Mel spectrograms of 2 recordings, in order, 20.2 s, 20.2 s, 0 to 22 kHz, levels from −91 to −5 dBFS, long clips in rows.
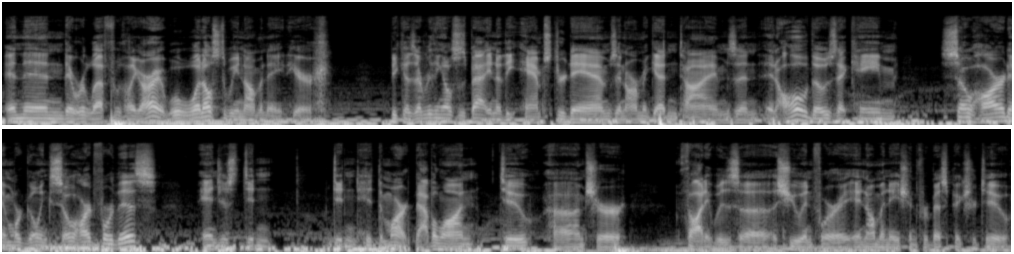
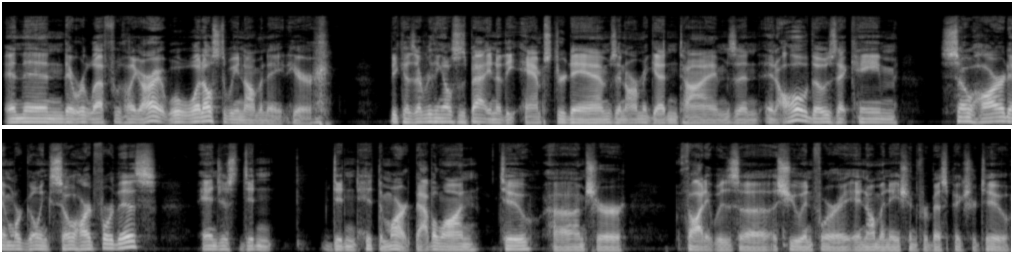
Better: second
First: low rumble; noticeable; throughout; 15 dB below the speech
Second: none

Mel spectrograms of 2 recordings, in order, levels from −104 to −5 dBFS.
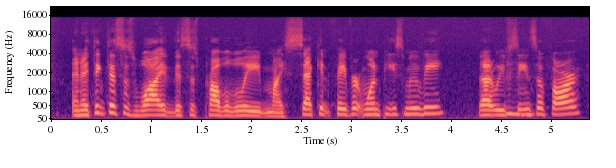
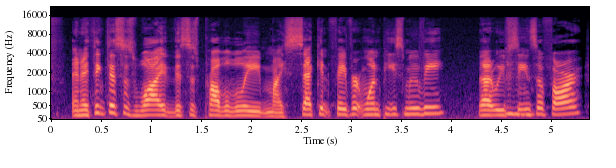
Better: second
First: hiss; faint; throughout; 25 dB below the speech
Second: none

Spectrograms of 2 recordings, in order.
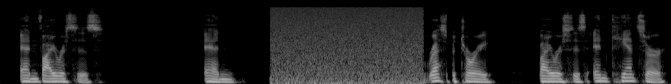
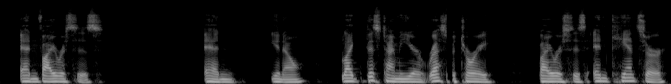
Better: second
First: audio cutting out; filled with static; at 2.5 s for 1.5 s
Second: none

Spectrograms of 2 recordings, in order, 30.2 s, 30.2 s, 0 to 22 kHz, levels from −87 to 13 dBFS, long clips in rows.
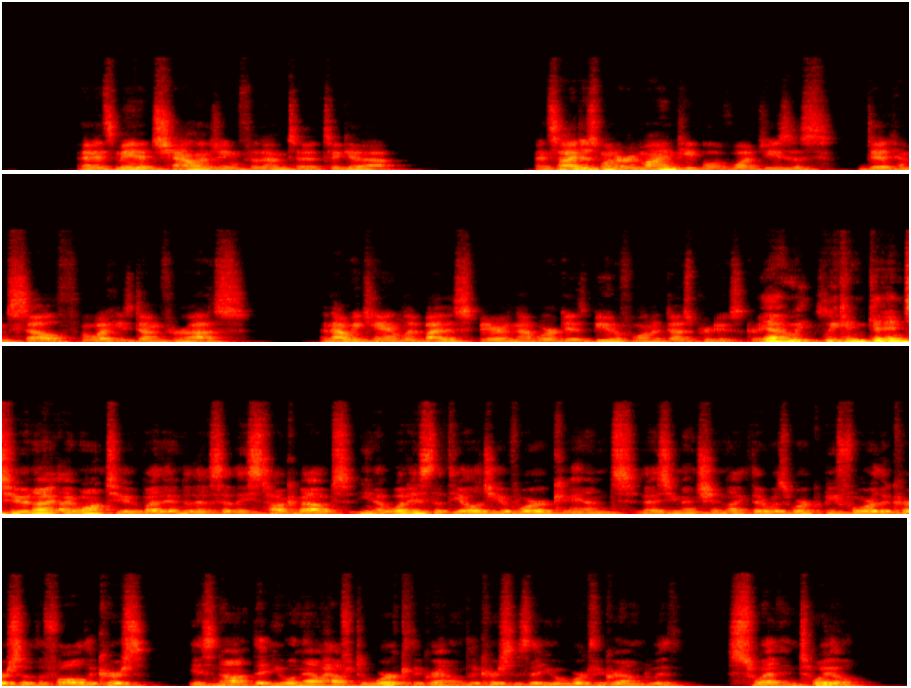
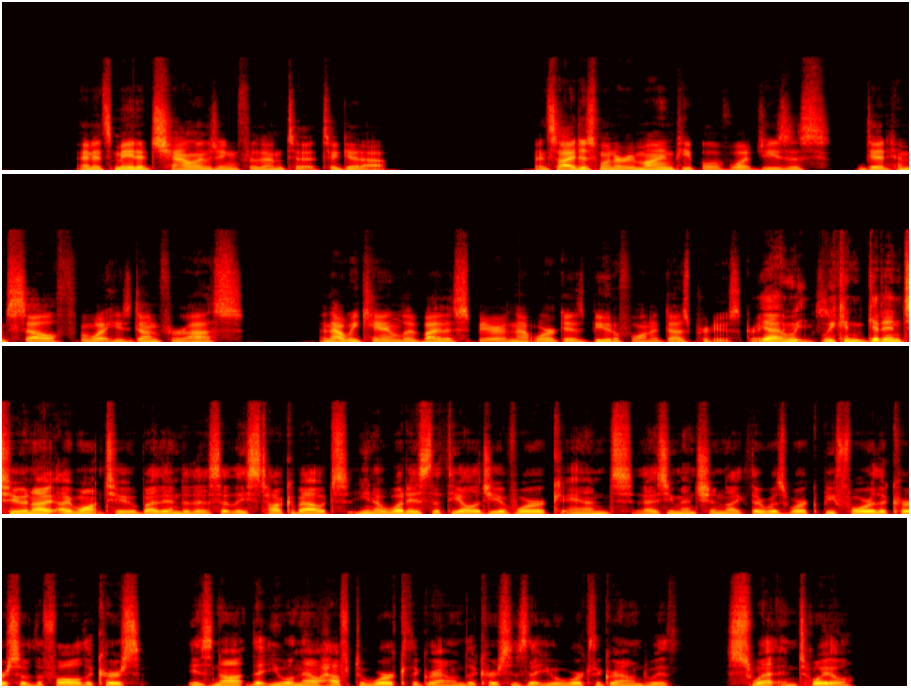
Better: second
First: off-mic speech; far // room echo; slight; dies away in 0.3 s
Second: none

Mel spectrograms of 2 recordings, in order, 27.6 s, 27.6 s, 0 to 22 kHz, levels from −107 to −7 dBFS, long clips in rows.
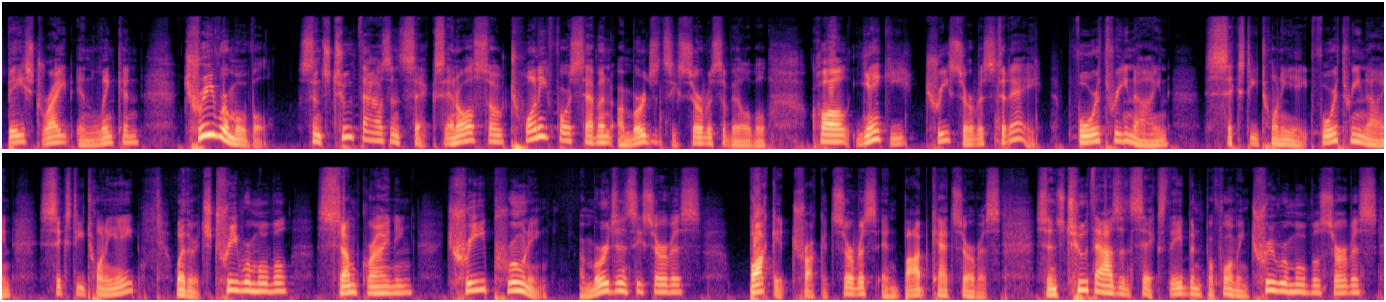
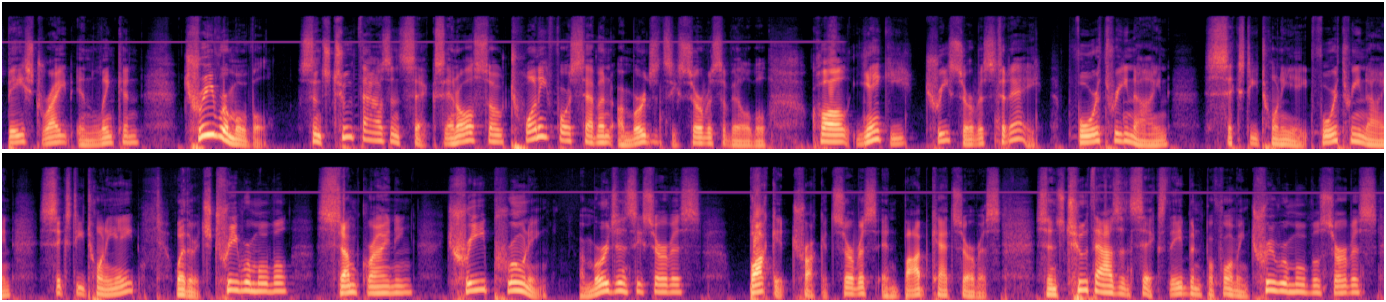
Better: first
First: none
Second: high-pitched whine; faint; until 8.5 s and from 16 s on; 8 kHz, 30 dB below the speech

